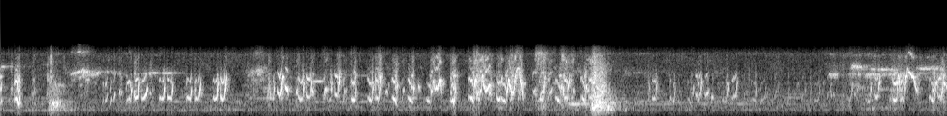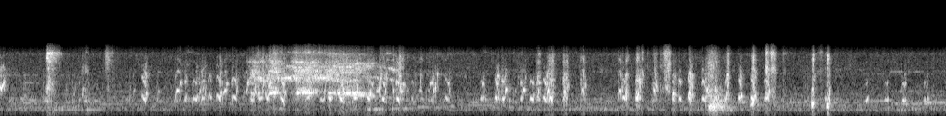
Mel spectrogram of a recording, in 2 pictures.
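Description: Guinea pigs squeaking and chattering in quick runs of short calls, several bursts in a row, with a longer, denser stretch of calling midway.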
